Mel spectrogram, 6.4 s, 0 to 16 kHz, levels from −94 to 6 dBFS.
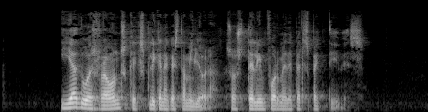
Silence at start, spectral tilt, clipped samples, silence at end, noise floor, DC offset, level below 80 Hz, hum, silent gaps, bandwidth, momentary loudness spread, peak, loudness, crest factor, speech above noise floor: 0.9 s; -6.5 dB/octave; under 0.1%; 1 s; -79 dBFS; under 0.1%; -54 dBFS; none; none; 10.5 kHz; 20 LU; 0 dBFS; -21 LUFS; 22 dB; 58 dB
